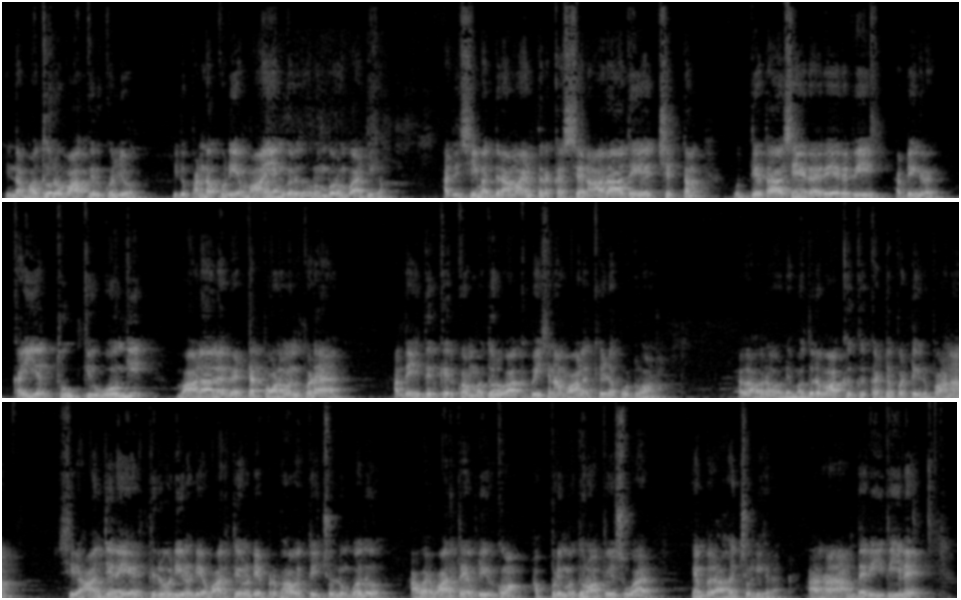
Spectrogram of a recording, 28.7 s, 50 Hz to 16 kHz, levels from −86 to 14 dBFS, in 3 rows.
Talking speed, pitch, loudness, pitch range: 125 wpm, 150 Hz, -23 LUFS, 130-180 Hz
